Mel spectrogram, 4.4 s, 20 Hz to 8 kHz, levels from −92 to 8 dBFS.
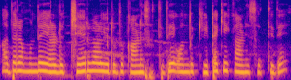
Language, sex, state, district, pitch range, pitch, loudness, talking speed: Kannada, female, Karnataka, Koppal, 225-255 Hz, 240 Hz, -13 LUFS, 135 wpm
